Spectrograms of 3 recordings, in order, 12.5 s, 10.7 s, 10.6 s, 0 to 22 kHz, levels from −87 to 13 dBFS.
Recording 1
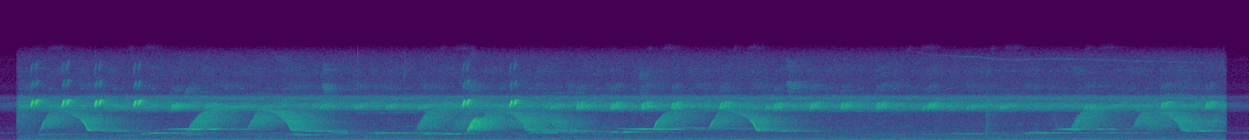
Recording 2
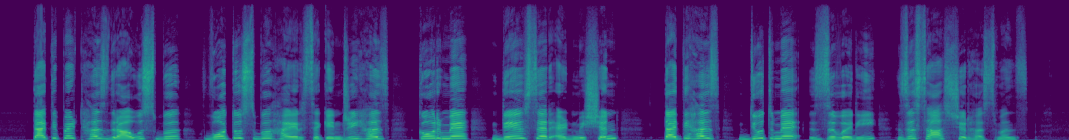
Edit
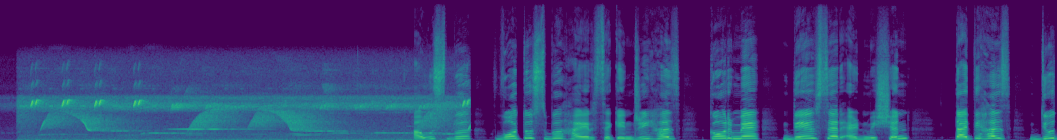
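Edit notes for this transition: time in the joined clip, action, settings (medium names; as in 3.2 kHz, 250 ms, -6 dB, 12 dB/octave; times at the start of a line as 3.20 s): recording 1
4.43 s: go over to recording 2 from 1.52 s, crossfade 0.56 s logarithmic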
